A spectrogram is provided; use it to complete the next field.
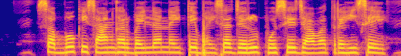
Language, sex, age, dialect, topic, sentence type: Chhattisgarhi, female, 18-24, Western/Budati/Khatahi, agriculture, statement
